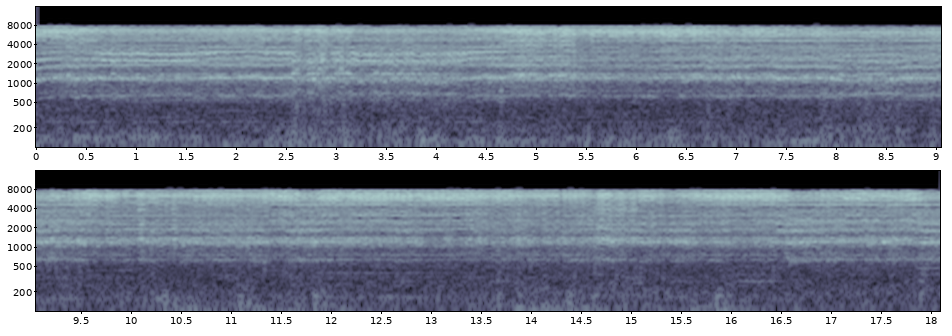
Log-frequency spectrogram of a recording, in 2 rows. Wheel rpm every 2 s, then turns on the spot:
150, 160, 160, 160, 160, 160, 170, 170, 170.
none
